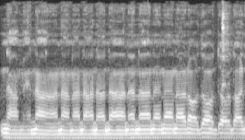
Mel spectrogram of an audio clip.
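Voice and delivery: low, soft stream of refusals; retold dread, hushed and droning; muttered panic. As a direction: mumble a run-on plea under your breath. Dreading stranger coming back.

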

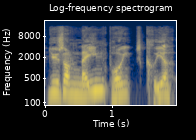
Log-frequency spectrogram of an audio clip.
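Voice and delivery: high, slow, disbelieving "yous are nine points clear"; telling a Celtic fan the obvious, high and slow; incredulous retort. Retold or imitated. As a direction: stretch it out in mock disbelief at the fan. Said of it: "And I'm like".

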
